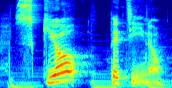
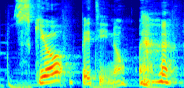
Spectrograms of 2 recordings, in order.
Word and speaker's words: Schioppettino: Instead, it makes a skyo sound. And once you get past that, the pettino follows pretty easily. So say it with me now. Schioppetino. Schioppetino. Once you get the skyo sound at the beginning, that is kind of like a bruschetta type sound, it is actually pretty easy.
